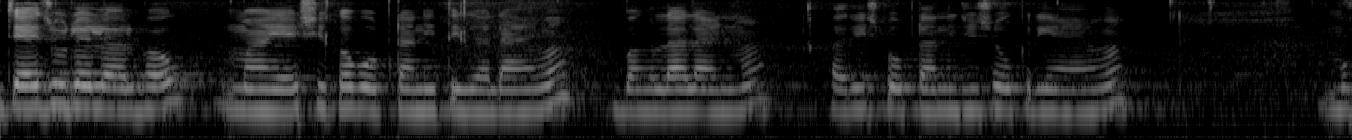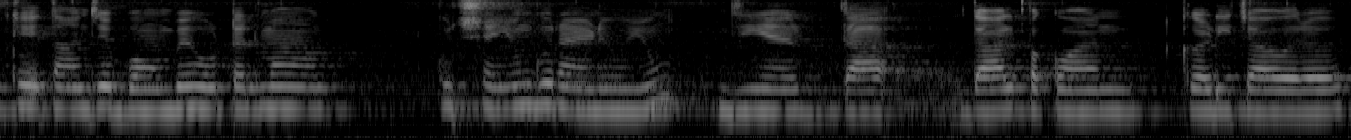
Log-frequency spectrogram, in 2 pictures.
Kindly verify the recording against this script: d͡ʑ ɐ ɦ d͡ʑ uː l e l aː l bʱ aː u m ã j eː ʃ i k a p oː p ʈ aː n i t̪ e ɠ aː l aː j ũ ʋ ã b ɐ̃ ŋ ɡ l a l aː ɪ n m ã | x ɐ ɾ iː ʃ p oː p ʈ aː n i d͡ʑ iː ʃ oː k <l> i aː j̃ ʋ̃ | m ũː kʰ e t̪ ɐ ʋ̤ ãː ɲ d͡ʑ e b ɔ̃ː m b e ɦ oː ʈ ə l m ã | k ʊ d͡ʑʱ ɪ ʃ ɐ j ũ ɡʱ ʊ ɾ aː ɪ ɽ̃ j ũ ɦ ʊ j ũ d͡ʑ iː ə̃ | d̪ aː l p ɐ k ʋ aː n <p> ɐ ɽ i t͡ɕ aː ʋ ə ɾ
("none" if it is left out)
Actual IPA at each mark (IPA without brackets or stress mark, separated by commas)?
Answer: ɾ, k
